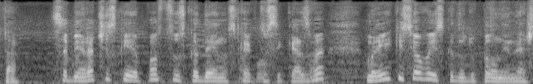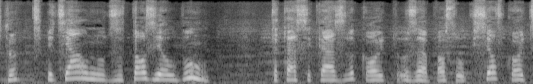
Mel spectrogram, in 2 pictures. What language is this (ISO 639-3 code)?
bul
